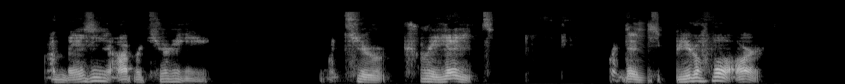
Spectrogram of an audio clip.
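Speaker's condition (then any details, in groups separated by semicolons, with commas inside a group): Muscular dystrophy; congenital, wheelchair user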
